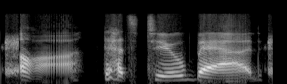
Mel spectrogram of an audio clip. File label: Taunt Aww, Female; T2 Female 01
